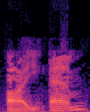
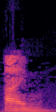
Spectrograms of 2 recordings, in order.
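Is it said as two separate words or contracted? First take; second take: separate; contracted. First: It is said as two separate full words. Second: It is said as one joined contracted word. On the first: "नंबर वन" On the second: "इसकी contracted form जो होगी वो होगी"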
